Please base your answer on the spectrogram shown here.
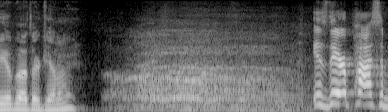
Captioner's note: audience exclaiming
